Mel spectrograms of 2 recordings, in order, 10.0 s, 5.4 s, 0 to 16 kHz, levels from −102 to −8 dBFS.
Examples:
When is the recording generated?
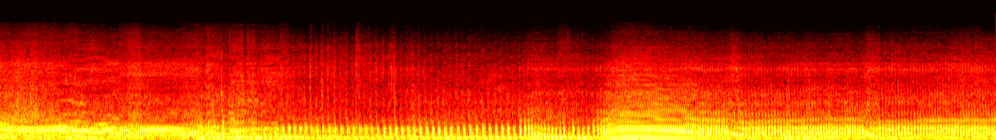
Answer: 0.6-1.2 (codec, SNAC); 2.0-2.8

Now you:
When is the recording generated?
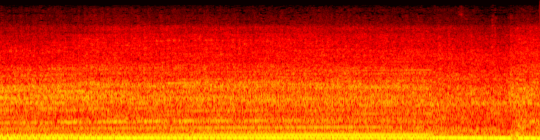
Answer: none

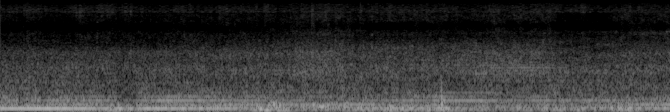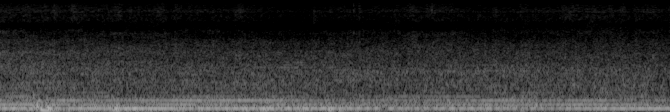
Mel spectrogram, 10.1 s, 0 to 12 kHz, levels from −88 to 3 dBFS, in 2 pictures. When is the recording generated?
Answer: none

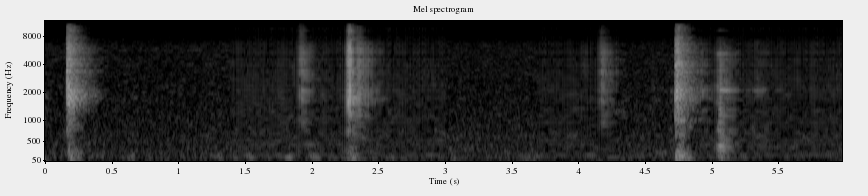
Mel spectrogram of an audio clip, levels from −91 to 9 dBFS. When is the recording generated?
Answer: 1.4-3.0 (vocoder, BigVGAN v2); 3.7-4.3; 4.9-6.0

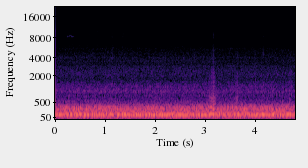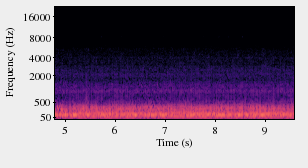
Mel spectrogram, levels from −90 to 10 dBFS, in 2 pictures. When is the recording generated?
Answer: 5.0-6.5 (vocoder, WaveNeXt); 6.9-9.6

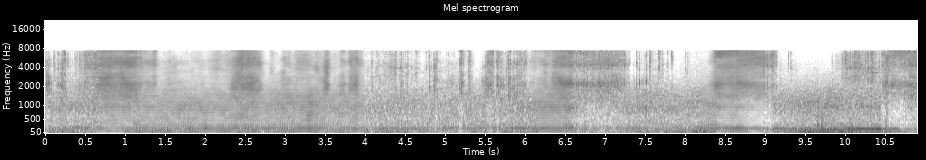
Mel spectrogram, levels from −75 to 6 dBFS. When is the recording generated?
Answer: 0.7-4.0 (vocoder, Vocos); 6.1-6.6; 8.2-9.0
